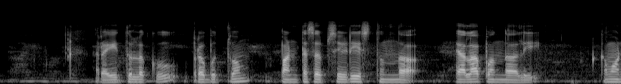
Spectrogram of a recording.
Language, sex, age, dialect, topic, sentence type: Telugu, male, 18-24, Utterandhra, agriculture, question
